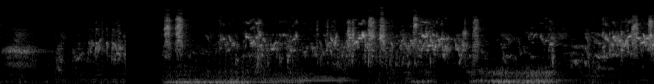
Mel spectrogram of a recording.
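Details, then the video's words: Lovebirds kept for breeding, singing in a busy chorus of sharp, high chirps and buzzy twitters that run almost without pause, cut by a brief silent gap near the start. "Love Birds Singing"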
